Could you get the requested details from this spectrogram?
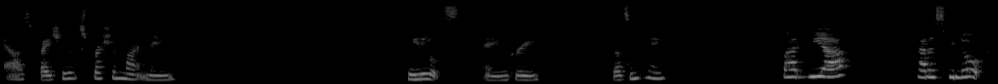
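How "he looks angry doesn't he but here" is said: normal talking voice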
